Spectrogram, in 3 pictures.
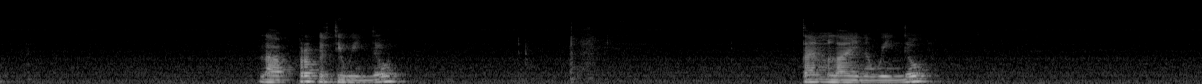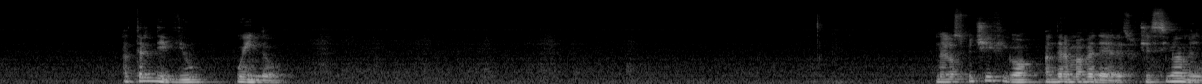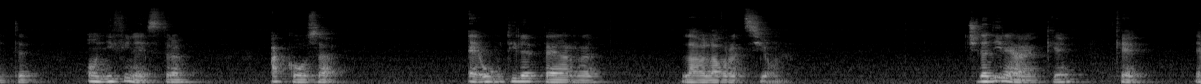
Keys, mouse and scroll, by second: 7.2-8.4 middle drag.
